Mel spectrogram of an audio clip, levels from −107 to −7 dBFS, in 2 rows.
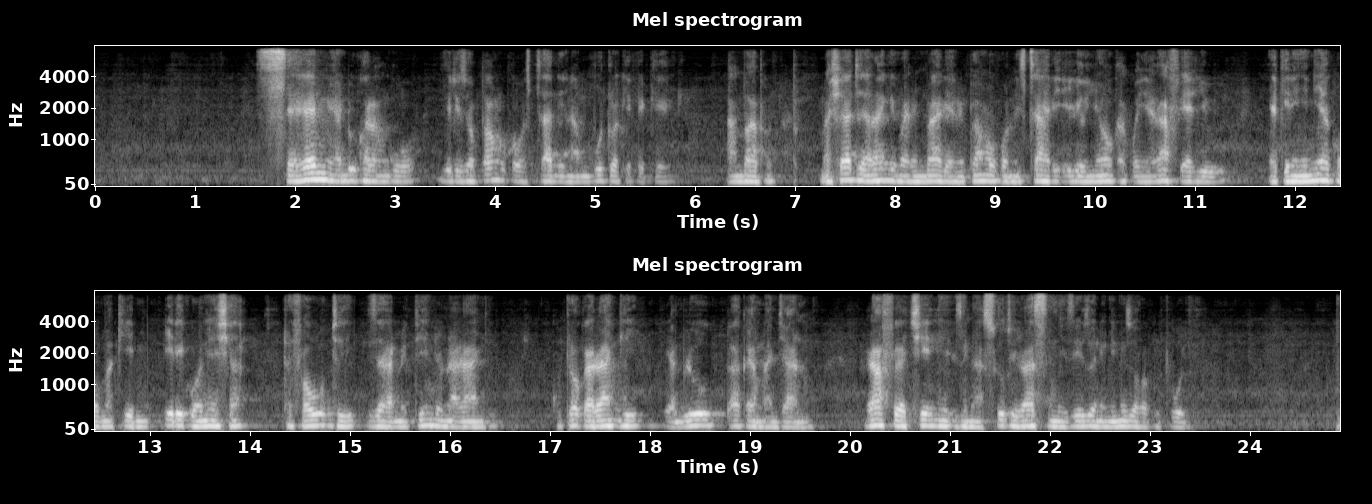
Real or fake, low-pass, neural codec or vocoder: fake; 7.2 kHz; codec, 24 kHz, 3 kbps, HILCodec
